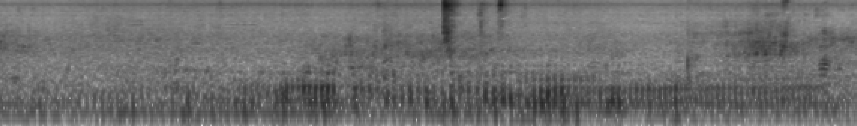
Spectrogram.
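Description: A motor vehicle engine running close by, its low pulsing rumble growing louder about two and a half seconds in and staying up until near the end. Two short sharp clicks about halfway through.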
